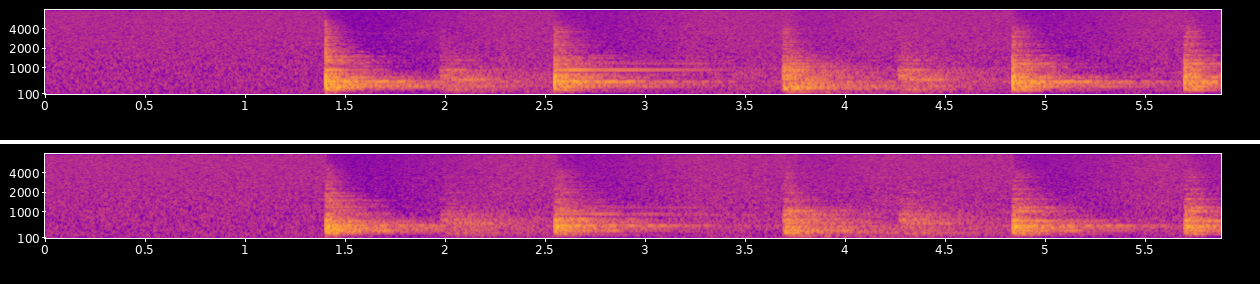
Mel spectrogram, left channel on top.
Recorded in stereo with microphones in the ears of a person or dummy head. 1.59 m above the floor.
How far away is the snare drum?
About 0.8 m.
